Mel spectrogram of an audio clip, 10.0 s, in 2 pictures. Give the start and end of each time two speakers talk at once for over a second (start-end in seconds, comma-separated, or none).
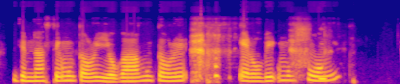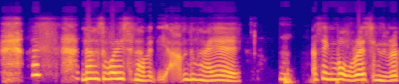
none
